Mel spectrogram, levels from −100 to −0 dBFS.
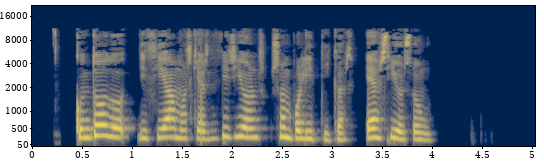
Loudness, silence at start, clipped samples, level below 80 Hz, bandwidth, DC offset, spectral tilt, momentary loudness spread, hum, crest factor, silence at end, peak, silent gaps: -15 LUFS; 0.45 s; under 0.1%; -60 dBFS; 11.5 kHz; under 0.1%; -3.5 dB/octave; 10 LU; none; 16 dB; 1.05 s; 0 dBFS; 3.27-3.34 s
